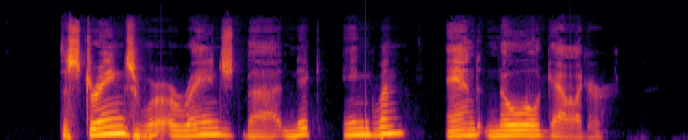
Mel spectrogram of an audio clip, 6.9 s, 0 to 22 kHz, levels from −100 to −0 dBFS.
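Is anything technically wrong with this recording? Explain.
Yes, the speech has overlapping chunks: at 1.61–1.65, 3.65–3.69 and 5.69–5.74 s, a 44 ms stretch replays at each 2-second chunk join, causing stutter-clicks, seen as duplicated waveform segments with vertical spectrogram seams.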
